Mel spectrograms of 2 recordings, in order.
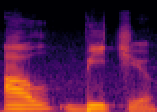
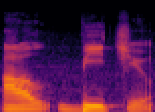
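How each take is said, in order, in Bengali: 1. 'I will' একটি দ্রুত একক সিলেবলে সংক্ষিপ্ত করে বলা হয়। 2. 'I will' একটি দ্রুত একক সিলেবলে সংক্ষিপ্ত করে বলা হয়।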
